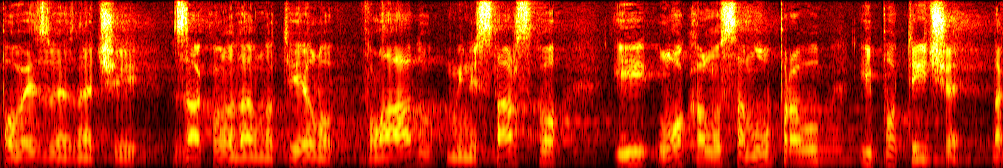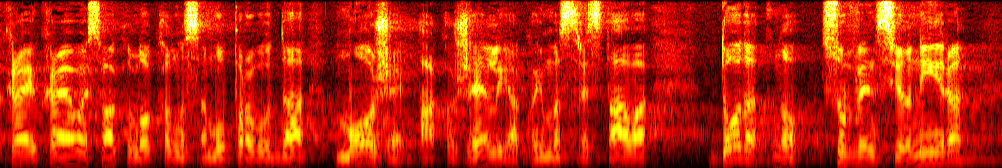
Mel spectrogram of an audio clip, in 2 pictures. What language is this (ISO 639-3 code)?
hrv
